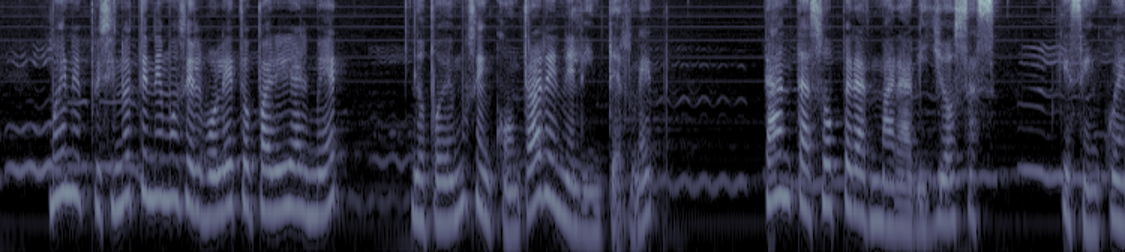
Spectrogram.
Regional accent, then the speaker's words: Jalisco, Mexico; Y también tenemos teatros maravillosos como en mi tierra, el Teatro Degollado.

